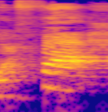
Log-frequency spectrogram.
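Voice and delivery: normal talking voice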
